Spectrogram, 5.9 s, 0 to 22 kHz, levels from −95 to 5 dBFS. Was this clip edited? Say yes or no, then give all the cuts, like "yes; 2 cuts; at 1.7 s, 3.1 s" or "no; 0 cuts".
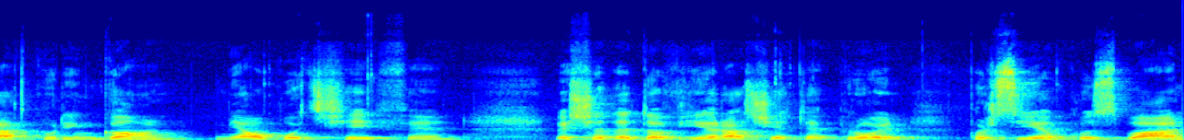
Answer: yes; 1 cut; at 1.0 s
